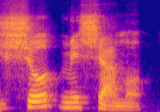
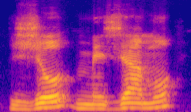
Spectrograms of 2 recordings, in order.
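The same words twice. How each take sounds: First: The y and ll sound like a hissing 'sh'. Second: The y and ll sound like a buzzing 'zh'. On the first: "y también como Sh" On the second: "pronunciada como Y, como en portugués J"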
